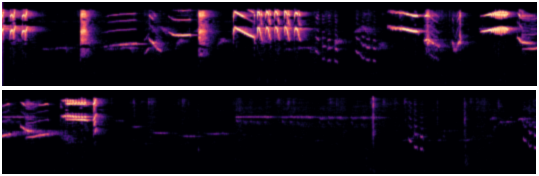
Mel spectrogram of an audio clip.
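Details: Sunda bush warbler in full lively song, firing sharp fill-in phrases: dense bursts of high whistles, trills and slurred notes for six seconds, then scattered single notes and a thin sustained whistle.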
